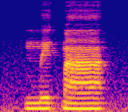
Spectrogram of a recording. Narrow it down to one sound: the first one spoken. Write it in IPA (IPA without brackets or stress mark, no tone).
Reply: m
